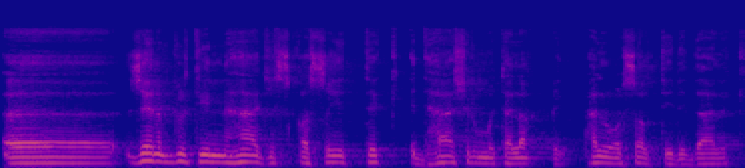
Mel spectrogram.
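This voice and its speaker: With a plain, everyday voice, a man talks at a fairly slow pace with hardly any pauses, fairly low pitch and fairly even intonation against a quiet background. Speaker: TV poetry show host. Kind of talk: TV talk show interview. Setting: studio with audience. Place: studio. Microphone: lapel.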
